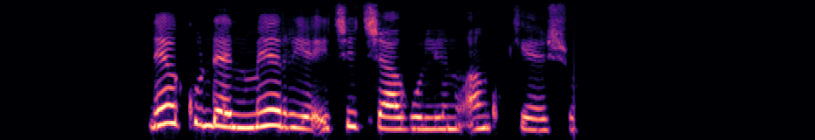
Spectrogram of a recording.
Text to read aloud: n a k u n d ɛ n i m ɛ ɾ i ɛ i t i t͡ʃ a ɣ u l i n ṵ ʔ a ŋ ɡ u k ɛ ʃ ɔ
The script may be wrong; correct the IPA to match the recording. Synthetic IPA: n ɛ k u n d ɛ n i m ɛ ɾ i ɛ i t͡ʃ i t͡ʃ a ɣ u l i n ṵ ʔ a ŋ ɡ u k ɛ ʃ ɔ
